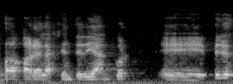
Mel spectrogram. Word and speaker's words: Anchor: Anchor, sí, bueno, Anchor se escribe Anchor con CH, Anchor en inglés.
